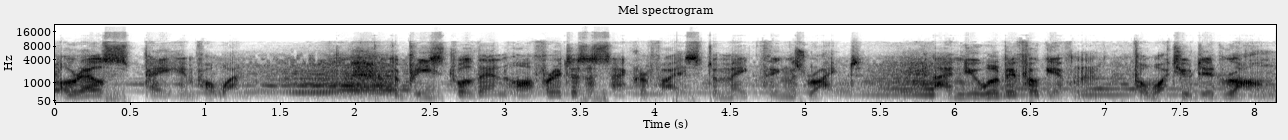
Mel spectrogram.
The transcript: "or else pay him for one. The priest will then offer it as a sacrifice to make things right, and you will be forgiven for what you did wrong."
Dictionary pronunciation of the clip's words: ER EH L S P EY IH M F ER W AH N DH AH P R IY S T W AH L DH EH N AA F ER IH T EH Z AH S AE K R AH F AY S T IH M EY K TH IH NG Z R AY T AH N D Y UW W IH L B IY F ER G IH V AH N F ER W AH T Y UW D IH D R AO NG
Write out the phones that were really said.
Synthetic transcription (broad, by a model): ER EH L S P EY IH M F ER W AH N DH AH P R IY S T W AH L DH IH N AA F ER IH T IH Z AH S AE K R AH F AY S T IH M EY K TH IH NG Z R AY T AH N Y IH W IH L B IY F ER G IH V AH N F ER W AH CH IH D IH D R AO NG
